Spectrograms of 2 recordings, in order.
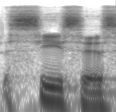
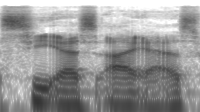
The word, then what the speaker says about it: CSIS: right American listeners may be somewhat familiar with ceases and it's important we should say because also we're in Washington it is pronounced thesis it is not csis which is a very prominent Think Tank here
